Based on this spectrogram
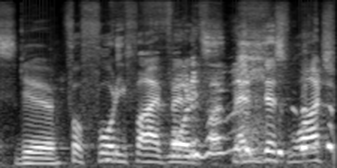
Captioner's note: laughs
